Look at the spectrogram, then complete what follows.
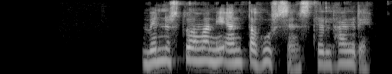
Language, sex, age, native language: Icelandic, female, 40-49, Icelandic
